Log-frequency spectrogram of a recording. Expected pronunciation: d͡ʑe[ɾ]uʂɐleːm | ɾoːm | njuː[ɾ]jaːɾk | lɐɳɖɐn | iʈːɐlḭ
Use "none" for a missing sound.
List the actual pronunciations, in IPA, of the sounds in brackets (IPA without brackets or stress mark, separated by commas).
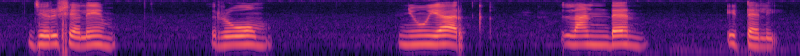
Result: ɾ, none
